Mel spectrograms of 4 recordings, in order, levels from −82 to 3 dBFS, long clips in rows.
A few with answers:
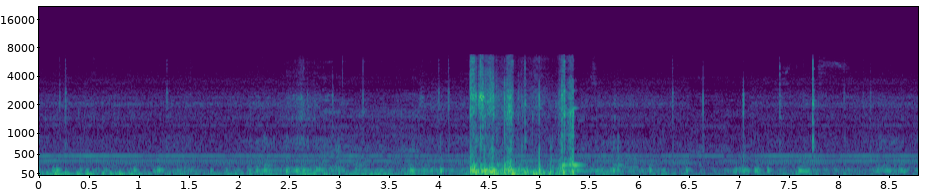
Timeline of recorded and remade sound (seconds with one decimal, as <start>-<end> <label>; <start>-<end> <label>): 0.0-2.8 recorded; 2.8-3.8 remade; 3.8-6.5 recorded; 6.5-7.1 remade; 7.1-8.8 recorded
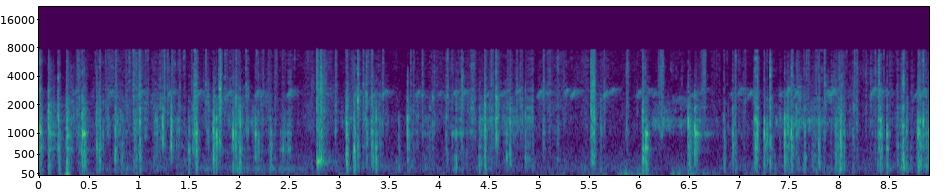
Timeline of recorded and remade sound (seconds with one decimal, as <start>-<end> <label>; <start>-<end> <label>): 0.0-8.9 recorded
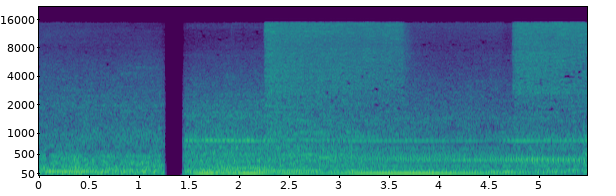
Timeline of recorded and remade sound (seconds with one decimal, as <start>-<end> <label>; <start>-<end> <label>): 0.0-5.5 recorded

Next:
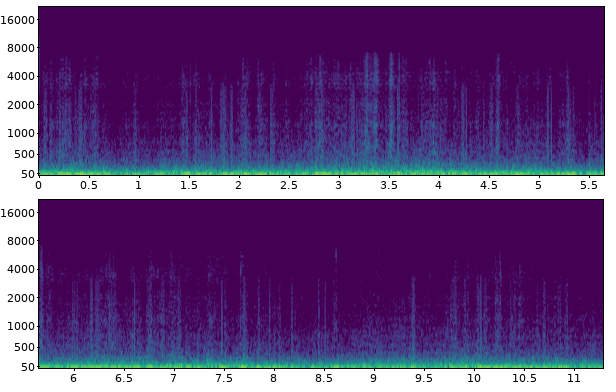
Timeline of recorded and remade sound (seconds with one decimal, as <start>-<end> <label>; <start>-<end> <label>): 0.0-5.6 remade; 5.6-6.8 recorded; 6.8-11.3 remade

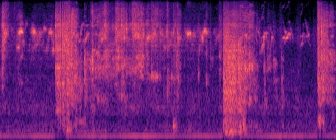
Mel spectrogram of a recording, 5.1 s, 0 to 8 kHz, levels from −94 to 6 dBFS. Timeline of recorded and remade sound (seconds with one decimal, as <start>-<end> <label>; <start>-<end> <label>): 0.0-0.9 remade; 0.9-1.5 recorded; 1.5-3.6 remade; 3.6-5.1 recorded

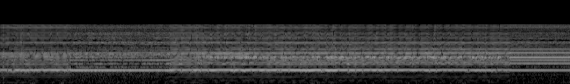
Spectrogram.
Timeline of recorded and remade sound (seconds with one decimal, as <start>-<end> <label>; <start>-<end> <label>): 0.0-0.7 remade; 0.7-1.7 recorded; 1.7-5.1 remade; 5.1-5.7 recorded

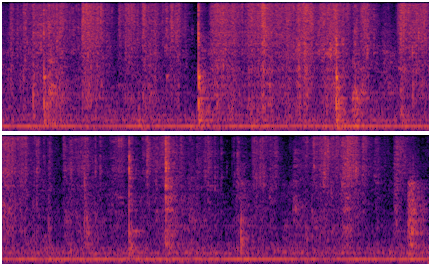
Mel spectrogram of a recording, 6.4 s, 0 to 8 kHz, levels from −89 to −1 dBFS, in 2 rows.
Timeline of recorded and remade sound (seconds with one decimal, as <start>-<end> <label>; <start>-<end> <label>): 0.0-2.0 recorded; 2.0-2.6 remade; 2.6-4.1 recorded; 4.1-4.7 remade; 4.7-6.4 recorded

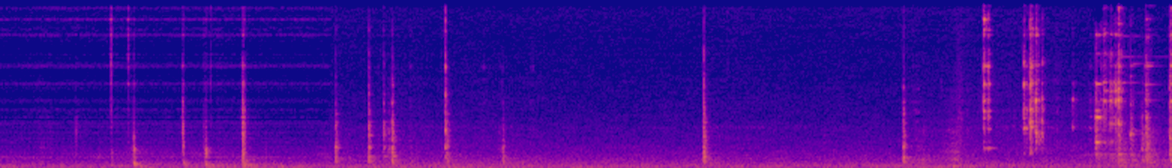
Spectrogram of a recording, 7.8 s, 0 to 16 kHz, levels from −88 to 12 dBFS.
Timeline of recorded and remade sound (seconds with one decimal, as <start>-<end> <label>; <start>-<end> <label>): 0.0-2.2 remade; 2.2-7.8 recorded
